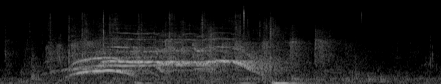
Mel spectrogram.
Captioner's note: audience cheering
